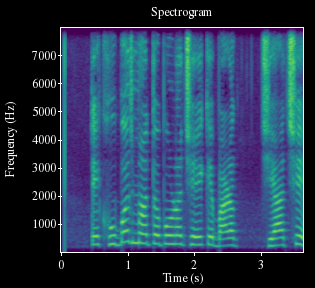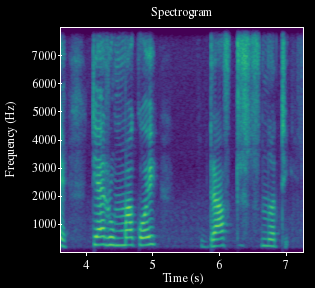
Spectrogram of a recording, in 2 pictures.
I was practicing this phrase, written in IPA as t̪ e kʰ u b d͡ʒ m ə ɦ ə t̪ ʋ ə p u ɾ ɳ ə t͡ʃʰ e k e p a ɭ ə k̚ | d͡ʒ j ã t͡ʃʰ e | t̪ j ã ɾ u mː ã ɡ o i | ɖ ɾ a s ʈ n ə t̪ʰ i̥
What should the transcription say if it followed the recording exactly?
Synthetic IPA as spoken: t̪ e kʰ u b d͡ʒ m ə ɦ ə t̪ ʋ ə p u ɾ ɳ ə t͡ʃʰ e k e b a ɭ ə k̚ | d͡ʒ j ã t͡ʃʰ e | t̪ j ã ɾ u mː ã k o i | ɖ ɾ a f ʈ n ə t̪ʰ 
